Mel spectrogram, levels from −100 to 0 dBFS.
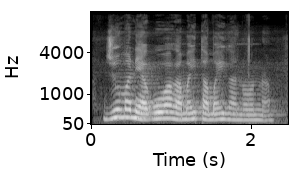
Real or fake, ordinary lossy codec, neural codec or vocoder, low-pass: real; none; none; 14.4 kHz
